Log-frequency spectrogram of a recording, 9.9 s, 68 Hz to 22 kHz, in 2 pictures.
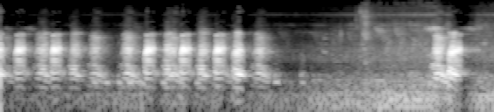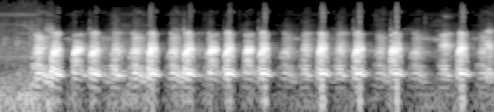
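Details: Frogs croaking on a morning after the year's first rain, 9 May 2022: runs of nasal, honking croaks in quick bursts, broken mid-way by a few seconds of soft hiss before the calling resumes, with sharp clicks scattered throughout.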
